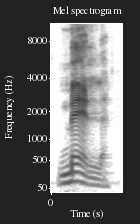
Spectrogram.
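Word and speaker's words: mél: world word uh mail which is Mel it's basically a transcription of the way you pronounce male when you misread it as a French personel it's ridiculous yes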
